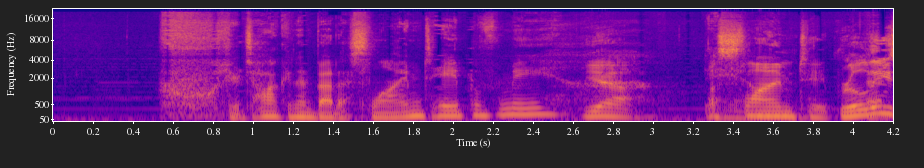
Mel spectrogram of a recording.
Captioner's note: sighs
